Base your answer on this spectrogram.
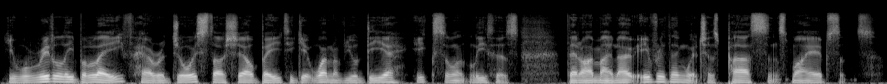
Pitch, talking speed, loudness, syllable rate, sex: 100 Hz, 195 wpm, -18 LUFS, 5.6 syllables/s, male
